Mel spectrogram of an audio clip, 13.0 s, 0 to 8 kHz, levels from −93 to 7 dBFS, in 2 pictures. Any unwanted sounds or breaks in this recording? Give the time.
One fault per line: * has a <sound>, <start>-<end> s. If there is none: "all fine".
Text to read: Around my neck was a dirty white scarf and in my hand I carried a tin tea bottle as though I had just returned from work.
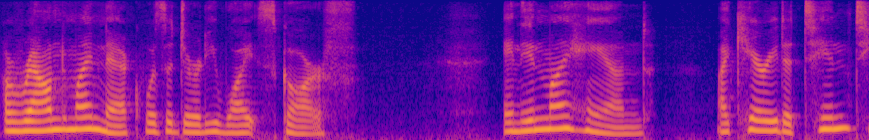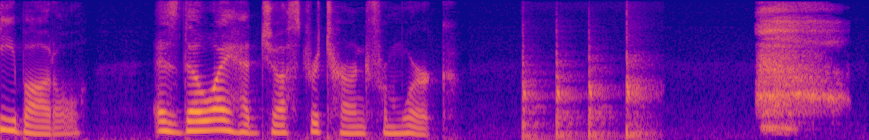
* has a thud, 10.4-11.5 s
* has a sigh, 12.2-12.9 s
